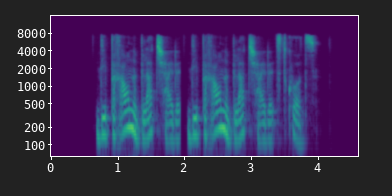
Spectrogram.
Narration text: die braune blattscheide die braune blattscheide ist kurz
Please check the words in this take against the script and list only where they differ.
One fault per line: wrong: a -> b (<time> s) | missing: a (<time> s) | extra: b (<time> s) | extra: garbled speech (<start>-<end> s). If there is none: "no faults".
no faults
